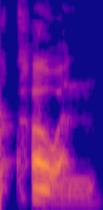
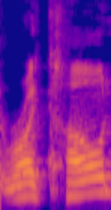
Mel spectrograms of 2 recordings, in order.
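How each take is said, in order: First: "Cohen" in two syllables, KOH-en; alternative pronunciation. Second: "Cohn" as one syllable, rhyming with cone; alternative pronunciation. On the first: Unsure host offering the other way to say the lawyer's name, "Cohen" as two syllables. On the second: Unsure host offering one way to say the lawyer's name, "Cohn" as one syllable. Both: Shown as a demonstration. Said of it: "I don't know how it's pronounced".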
